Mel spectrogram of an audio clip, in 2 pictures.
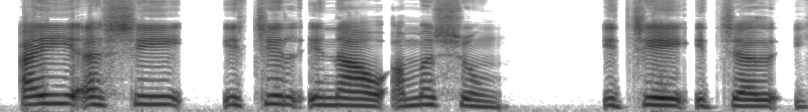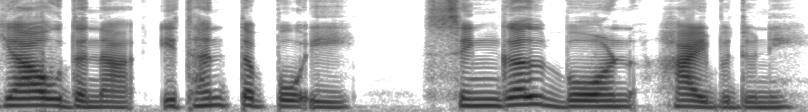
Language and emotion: Manipuri, neutral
